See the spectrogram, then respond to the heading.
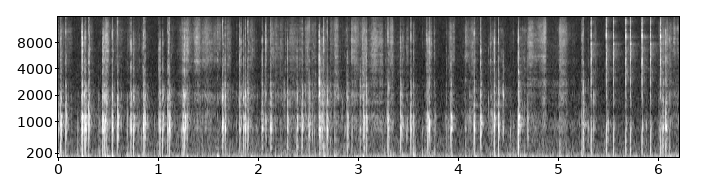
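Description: Long nails from both hands tap and scratch the pale pink hard plastic oval shell of a facial cleansing device. Quick, dry clicks with short scratching strokes come in a rapid, uneven stream, with a hollow tone around 800 Hz and very little ring.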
